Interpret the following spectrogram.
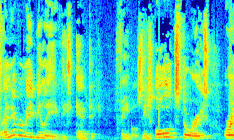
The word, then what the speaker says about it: antic: You've got a gloss there for antic, old-fashioned, and punning, and that would be pronounced in Shakespeare's day, antic, not antique. Okay? So that it puns on the word antic, like crazy.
